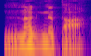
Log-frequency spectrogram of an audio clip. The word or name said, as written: नग्नता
